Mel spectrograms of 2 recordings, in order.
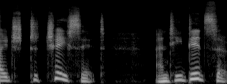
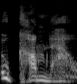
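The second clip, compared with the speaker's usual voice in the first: testy, cross, irritated, put-out delivery; 2 semitones lower than usual. The wizard reaches for a creature that jumps away from his grasp, cross. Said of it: "said the wizard Garstang crossly".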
